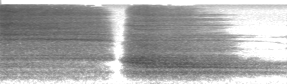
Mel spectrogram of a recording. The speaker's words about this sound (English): Deep breaths. Deep breaths. Do it with me. In and out. In and out.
